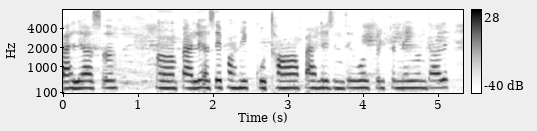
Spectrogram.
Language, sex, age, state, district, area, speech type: Dogri, female, 18-30, Jammu and Kashmir, Reasi, rural, spontaneous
